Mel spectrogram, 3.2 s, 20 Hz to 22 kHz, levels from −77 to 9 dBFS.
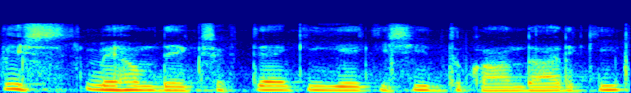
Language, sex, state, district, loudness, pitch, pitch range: Hindi, male, Uttar Pradesh, Shamli, -18 LUFS, 165 Hz, 150-170 Hz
